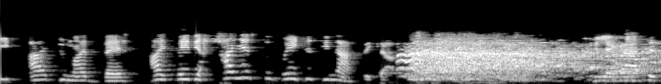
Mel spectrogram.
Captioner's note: audience laughs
